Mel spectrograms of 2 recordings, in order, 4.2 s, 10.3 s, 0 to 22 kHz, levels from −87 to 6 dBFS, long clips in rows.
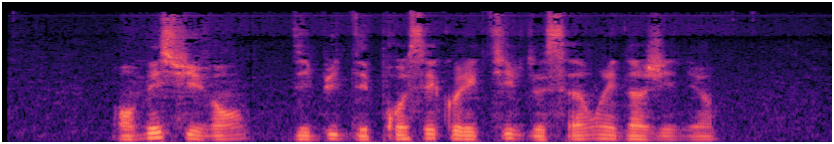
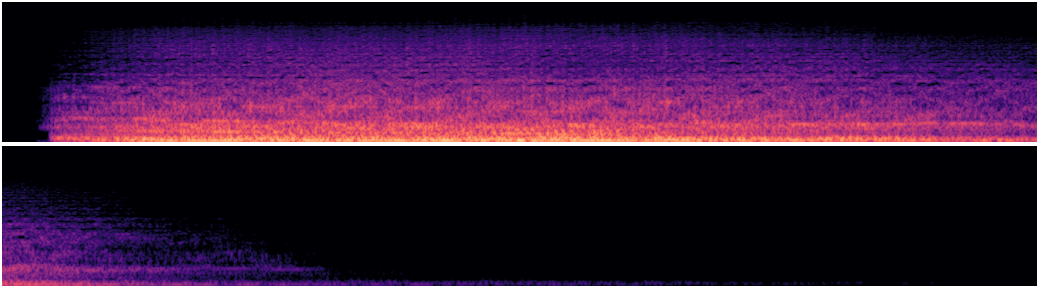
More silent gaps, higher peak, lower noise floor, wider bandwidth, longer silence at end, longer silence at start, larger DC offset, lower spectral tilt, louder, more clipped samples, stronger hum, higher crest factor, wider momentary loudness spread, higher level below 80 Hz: neither; about the same, -2 dBFS vs -2 dBFS; second, -51 dBFS vs -87 dBFS; first, 17 kHz vs 6.8 kHz; second, 0.6 s vs 4.75 s; first, 0.6 s vs 0.25 s; neither; second, -3.5 dB/octave vs -9 dB/octave; second, -20 LUFS vs -17 LUFS; neither; neither; about the same, 20 dB vs 16 dB; about the same, 13 LU vs 15 LU; second, -50 dBFS vs -20 dBFS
